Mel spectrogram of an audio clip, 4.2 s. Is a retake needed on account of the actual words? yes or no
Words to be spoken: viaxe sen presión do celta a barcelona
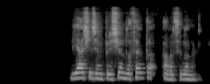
no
